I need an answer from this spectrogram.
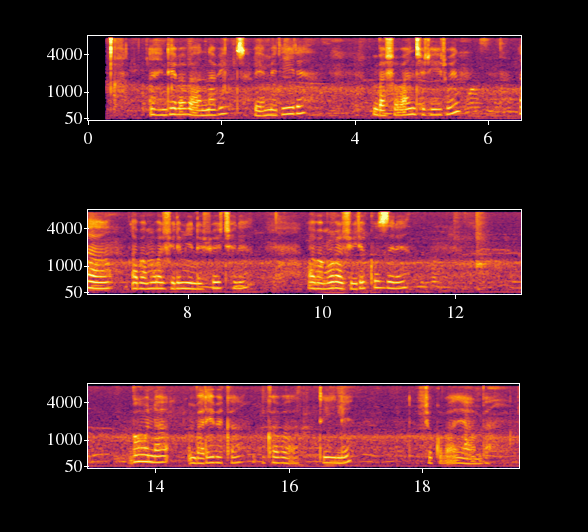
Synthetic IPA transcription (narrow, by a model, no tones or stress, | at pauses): aiːnde̞βaβanaβiβe̞ːme̞ɾiːɾe̞ | mbaʃo̰βaːɲɟiɾiɾwe̞ | aβamweβaʒwiːɾe̞ːmjeːndeʃwe̞ːciɾe̞ | aβamweβaʒwiːɾe̞kuziɾe̞ | βo̞ːna | mbaɾe̞βe̞kʰaukʰaβa | tiːne̞ | t͡ʃokṵβa̰jaːmba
